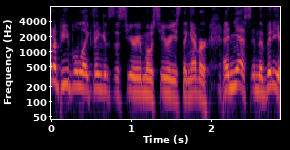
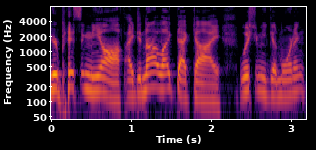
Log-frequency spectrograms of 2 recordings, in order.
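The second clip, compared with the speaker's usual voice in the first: plain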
